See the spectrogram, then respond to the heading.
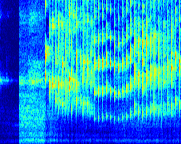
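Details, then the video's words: Lovebird fighter ngekek panjang: after a short noisy burst, a dense rattling trill of rapid high chattering notes runs on without pause, shrill and buzzy. "Pasti Lovebird Macet Bunyi Langsung Ikut Ngekek Panjang"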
